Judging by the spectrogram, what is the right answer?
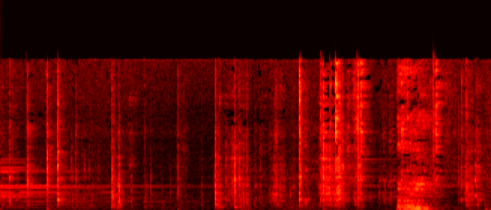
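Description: Small metal and plastic parts of a miter saw's blade guard assembly clicking and clinking as they are fitted by hand, with a metallic ring fading over the first second and a half. A brief murmur from the worker about four seconds in.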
